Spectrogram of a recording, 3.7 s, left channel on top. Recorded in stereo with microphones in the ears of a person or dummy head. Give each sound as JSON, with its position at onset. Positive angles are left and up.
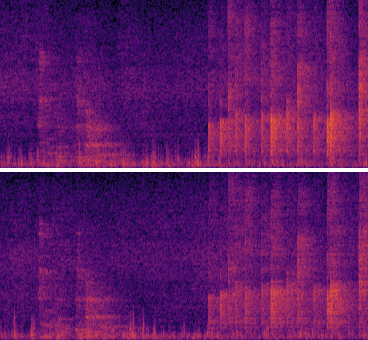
{"t": 0.3, "sound": "a cough", "side_deg": 0, "distance_m": 4.0}
{"t": 2.1, "sound": "a clap", "side_deg": 25, "distance_m": 0.6}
